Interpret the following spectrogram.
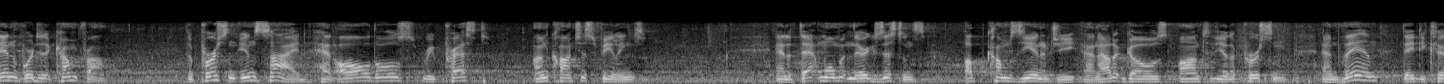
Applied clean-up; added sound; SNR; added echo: none; none; none; none.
